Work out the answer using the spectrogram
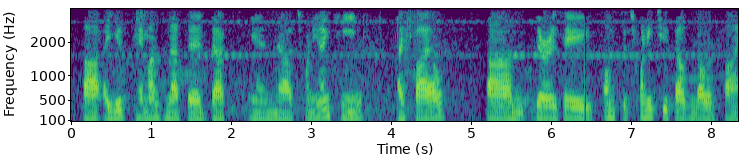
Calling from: Washington, United States; I'm calling from Washington State.

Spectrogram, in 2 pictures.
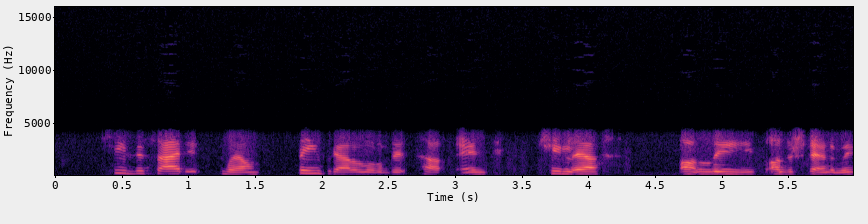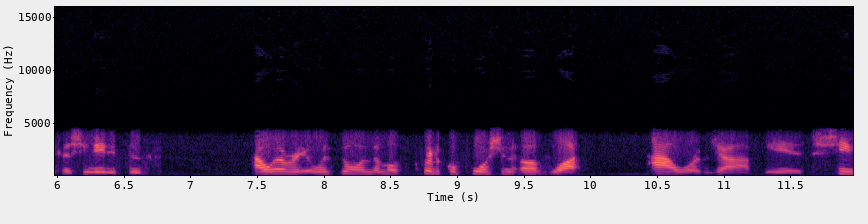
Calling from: Atlanta, Georgia, United States; I'm calling from Atlanta, Georgia.

